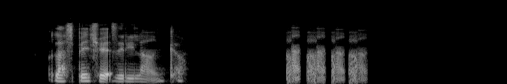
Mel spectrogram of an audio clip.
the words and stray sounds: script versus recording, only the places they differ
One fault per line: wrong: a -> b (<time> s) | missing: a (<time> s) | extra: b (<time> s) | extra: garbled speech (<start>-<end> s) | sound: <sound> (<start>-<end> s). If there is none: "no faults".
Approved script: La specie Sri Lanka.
sound: laugh (2.9-3.7 s)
